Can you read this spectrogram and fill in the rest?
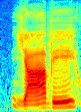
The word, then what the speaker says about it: Jahwe: Diejenigen, die wie im hebräischen Text den Eigennamen Gottes von den Titeln Gott und Herr unterscheiden, fügen traditionell die Vokale A und E oder auch E, O und A hinzu. Und so kommt man dann zu der Aussprache Jahwe oder Jahwe oder auch Jehova.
